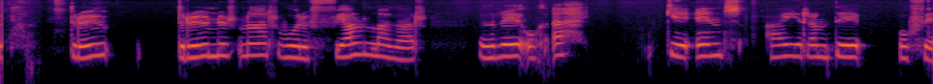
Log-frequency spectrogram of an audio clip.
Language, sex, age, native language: Icelandic, male, 11, Icelandic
